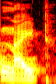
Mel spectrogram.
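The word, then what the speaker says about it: knight: इसके बाद नाइट। के साइलेंट होता है नाइट में। ठीक है? के नाइट। तो इसमें भी के साइलेंट है। राइट में डब्ल्यू साइलेंट है।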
